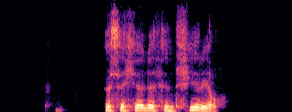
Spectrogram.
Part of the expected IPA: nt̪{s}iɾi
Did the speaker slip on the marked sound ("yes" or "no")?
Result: yes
